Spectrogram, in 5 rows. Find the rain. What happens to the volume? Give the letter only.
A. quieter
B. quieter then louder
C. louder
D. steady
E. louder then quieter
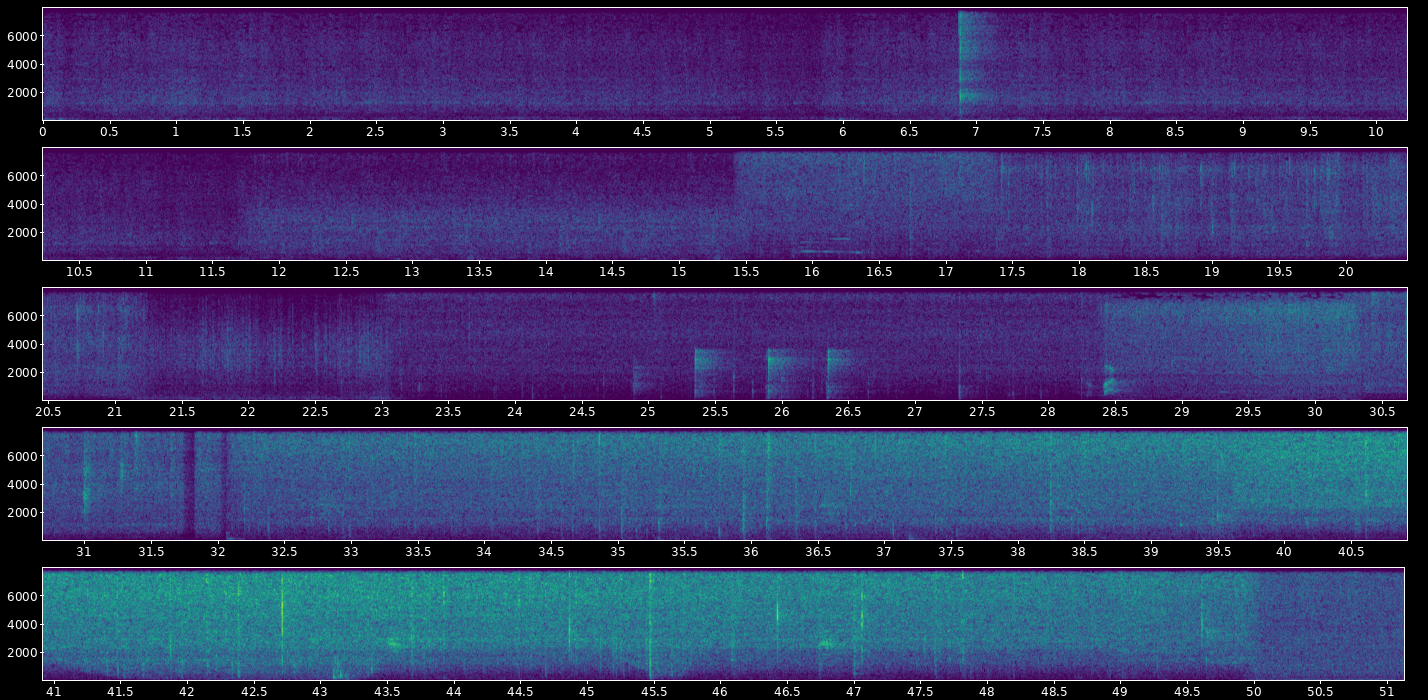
C.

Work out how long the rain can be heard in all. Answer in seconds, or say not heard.
51 s.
